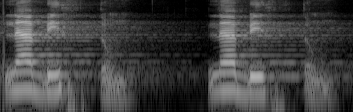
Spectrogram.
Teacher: मीम की आवाज़ clear आनी चाहिए, यानी कि मीम पर हमारे होंठ اچھی طرح سے بند ہونے چاہیے، تو پھر لام کو ادا کریں گے۔ لام کو جلدی پڑھیں گے، لابستم نہیں کریں گے، اگر لا کریں گے تو یہ غلطی ہو جائے گی، لبستم لبستم۔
